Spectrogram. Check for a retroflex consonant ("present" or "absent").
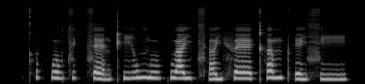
absent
